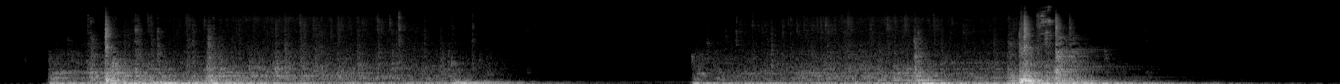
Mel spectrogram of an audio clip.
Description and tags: elevator inside doors open close
The sound of opening and closing elevator doors, recorded from inside the elevator.
Recorded with the Fostex FR-2LE and the Oktava MK012 microphone.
